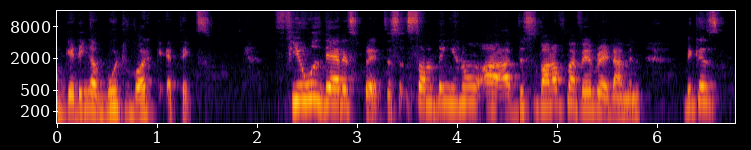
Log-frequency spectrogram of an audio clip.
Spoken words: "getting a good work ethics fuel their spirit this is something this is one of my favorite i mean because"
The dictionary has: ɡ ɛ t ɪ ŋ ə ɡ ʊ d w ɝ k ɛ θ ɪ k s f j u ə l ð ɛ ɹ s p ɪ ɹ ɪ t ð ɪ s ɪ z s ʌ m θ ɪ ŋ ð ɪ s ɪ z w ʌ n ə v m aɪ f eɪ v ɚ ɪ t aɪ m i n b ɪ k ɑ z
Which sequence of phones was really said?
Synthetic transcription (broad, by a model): ɡ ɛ t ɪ ŋ ə ɡ ʊ d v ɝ k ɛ t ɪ k s f j u l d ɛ ɹ s p ɹ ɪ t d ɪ s ɪ z s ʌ m t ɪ ŋ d ɪ s ɪ z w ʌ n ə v m aɪ f eɪ v ɚ ɪ t aɪ m i n b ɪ k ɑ z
